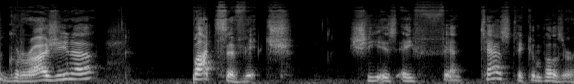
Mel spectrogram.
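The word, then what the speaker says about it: Grażyna: grazina there she is she would be more popular if more people could pronounce her name but it is grazina she is a fantastic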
